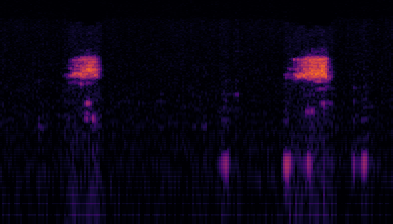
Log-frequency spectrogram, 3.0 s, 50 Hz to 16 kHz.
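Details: Owl on a porch near midnight, 21 September 2011, finishing a gopher; two rough hissing screeches with a few soft low chirps and clicks between and after them.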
